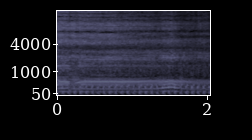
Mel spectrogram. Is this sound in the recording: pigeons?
no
